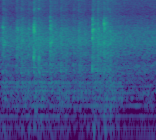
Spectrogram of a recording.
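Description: Computer keyboard typing: a few faint, unevenly spaced keystrokes in the first second and a half, then quiet.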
